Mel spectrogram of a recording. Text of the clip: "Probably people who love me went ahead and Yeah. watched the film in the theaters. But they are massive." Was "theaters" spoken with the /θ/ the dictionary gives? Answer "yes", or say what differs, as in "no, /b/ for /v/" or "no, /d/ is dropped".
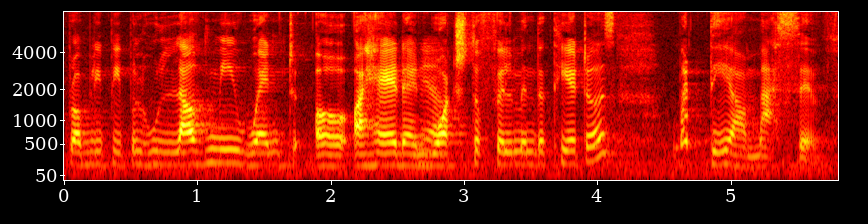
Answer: no, /t/ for /θ/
